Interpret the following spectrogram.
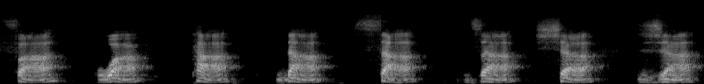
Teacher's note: involves almost blocking the air stream and having air push through the very narrow opening. थोड़ा सा उनको खोल के हम क्या करते हैं, एयर को पुश करते हैं, और हम क्या करते हैं, सबसे पहले हम क्या करते हैं, एयर को ब्लॉक करते हैं, ब्लॉक करने के बाद हम फिर उसको पुश करते हैं, ये और ये साउंड बनता है। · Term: फ्रीकेटिव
